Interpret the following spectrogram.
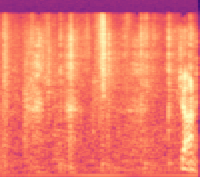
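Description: Footsteps on a concrete garage floor, about four steps at a walking pace.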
